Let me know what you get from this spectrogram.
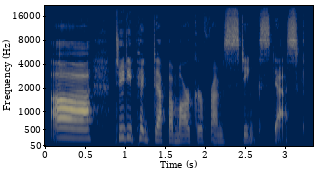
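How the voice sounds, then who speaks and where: A woman reading a children's chapter book aloud as a teacher, expressive and deliberate. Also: fairly low pitch, vocal fry.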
